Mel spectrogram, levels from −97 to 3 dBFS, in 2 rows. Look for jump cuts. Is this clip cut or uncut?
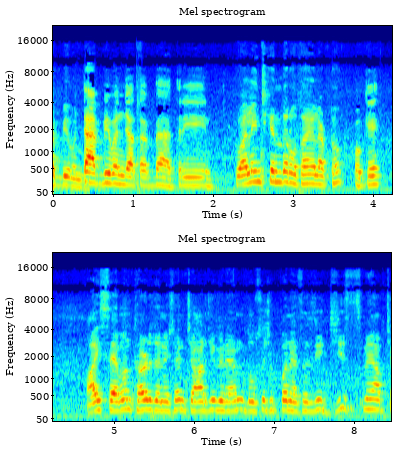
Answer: uncut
